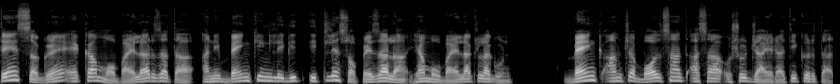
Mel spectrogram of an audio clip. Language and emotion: Goan Konkani, neutral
